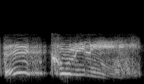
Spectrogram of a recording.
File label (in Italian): enemy detected, mood med, speech it; War Thunder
